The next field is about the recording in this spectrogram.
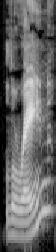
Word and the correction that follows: Loryn: I think it's Lorraine. – Lorraine, right? It's just spelled Loryn.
